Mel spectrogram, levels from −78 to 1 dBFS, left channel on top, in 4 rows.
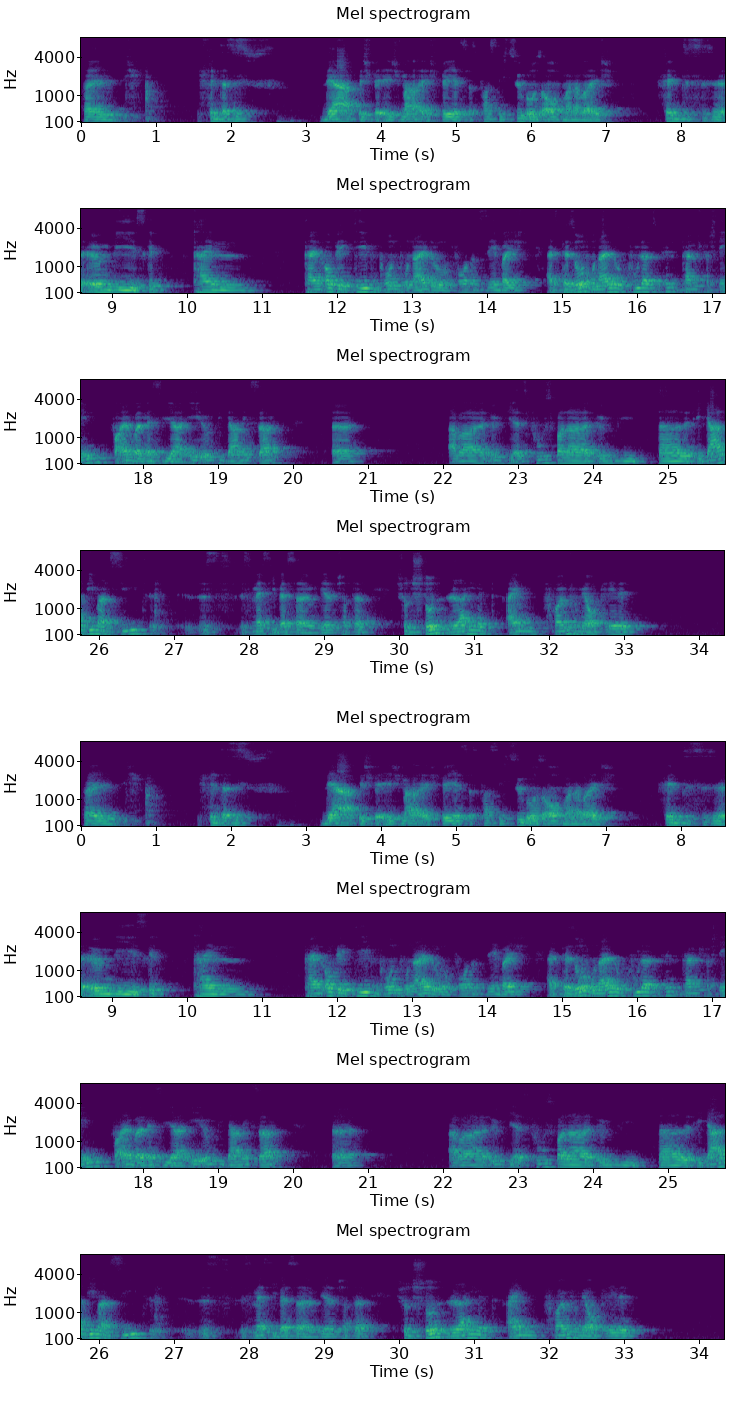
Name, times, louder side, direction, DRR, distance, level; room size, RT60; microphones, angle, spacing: voice 1, 0.0-1.0 1.6-2.6 3.2-7.1 7.7-9.6 10.1-10.9 11.6-14.5 14.8-19.8 20.5-20.8 22.1-24.6 24.9-26.8 27.3-27.5 27.9-29.6 30.0-33.0, equal, 40° left, 0 dB, 2.5 m, -30 dB
13.0 x 4.9 x 2.7 m, 0.64 s
head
